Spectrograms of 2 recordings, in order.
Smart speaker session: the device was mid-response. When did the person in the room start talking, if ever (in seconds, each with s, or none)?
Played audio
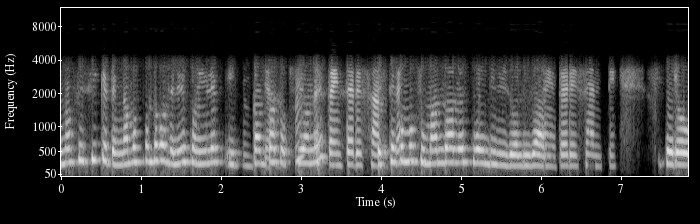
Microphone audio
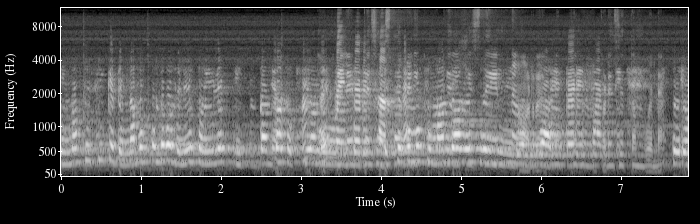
3.2 s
